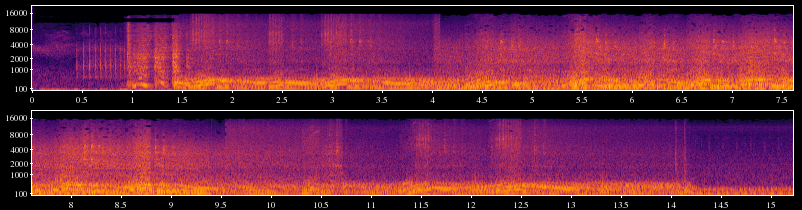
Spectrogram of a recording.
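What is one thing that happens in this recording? A car engine starts and revs up and down repeatedly.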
